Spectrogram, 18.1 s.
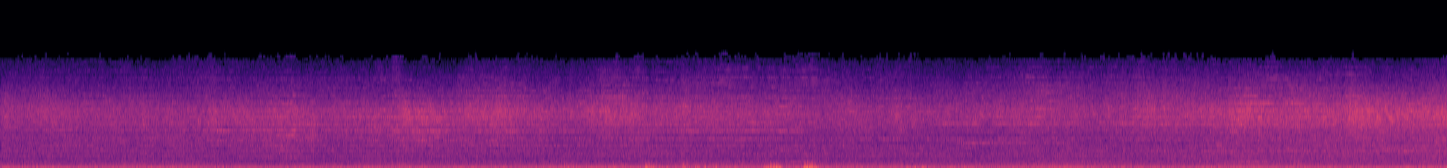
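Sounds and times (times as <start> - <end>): freight train wheels rumbling on rail: 0.0 - 18.0
high hiss: 0.2 - 18.0
train knocks: 7.0 - 11.7.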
